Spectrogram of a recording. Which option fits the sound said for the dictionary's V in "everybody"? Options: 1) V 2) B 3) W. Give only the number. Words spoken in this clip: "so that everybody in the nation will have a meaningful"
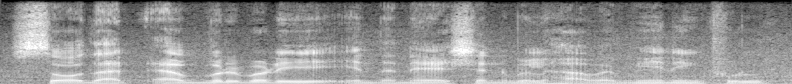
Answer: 1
